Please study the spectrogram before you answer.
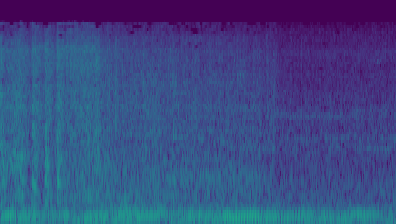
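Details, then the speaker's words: Toyota Vios engine, previously noisy when warm, after oil pan removal, sludge cleaning, engine flush and fan belt adjustment: starts and settles to a smooth, quiet even idle with no knock or rattle; engine noise gone. "Nakita nyo mga boss, pag start nitong makina, ang tahimik na niya, no? Nawala yung ingay sa makina."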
